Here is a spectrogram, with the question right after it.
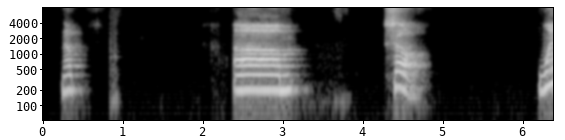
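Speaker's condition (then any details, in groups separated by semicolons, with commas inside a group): No condition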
